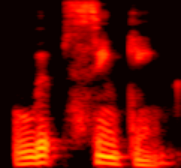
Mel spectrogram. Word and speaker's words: lip syncing: She means to say lip syncing. There's no such thing as lip singing. The phrase is lip syncing with the k sound. Sync. It's short for synchronize.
